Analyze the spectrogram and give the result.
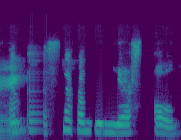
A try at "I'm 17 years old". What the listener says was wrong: T-nya mana, Miss? D-nya mana, Miss? I'm 17 years old. I'm 17 years old. I'm 17 years old. Teen. I'm 17. Old.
